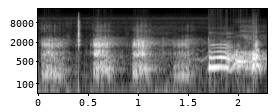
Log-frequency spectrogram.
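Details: Cavalier King Charles Spaniel puppies, six weeks old, at a German breeder's kennel: short noisy bursts about every half second, then a clear harmonic whine and yelps near the end, with voices behind.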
